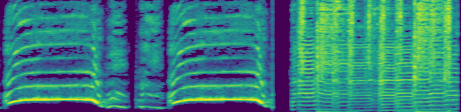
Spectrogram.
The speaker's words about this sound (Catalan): Han passat molts anys d'aquesta història i no sabem si Sidaka segueix encadenat a la muntanya, però els habitants de Pakistan, quan arriba la nit, encara dormen amb alguna llum encesa i en la foscor de la nit, de tant en tant, s'escolta algun crit.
